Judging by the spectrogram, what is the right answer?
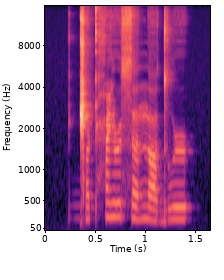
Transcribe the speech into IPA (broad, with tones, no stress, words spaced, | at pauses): ɡ͡ǁɒ˦ʈħĩ˦ɹsʌ˨˦ nɒ˨du˦ɹ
